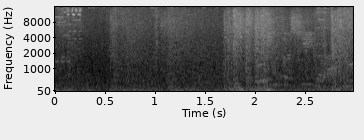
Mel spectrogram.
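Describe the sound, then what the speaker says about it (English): A video-game Gauss cannon fires in heavy bursts partway through, dense and booming over a noisy backdrop of game sound. "Gauss cannon from the melee boost is good too."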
